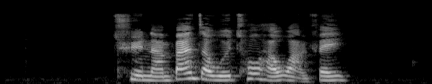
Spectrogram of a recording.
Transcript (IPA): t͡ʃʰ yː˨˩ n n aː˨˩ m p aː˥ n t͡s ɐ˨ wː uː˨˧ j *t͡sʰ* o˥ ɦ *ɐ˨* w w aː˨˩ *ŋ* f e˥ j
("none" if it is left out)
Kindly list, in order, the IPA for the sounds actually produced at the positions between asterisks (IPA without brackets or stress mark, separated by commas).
t͡sʰ, ɐ˨˥, n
